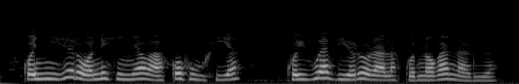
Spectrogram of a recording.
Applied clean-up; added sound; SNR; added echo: none; none; none; none.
